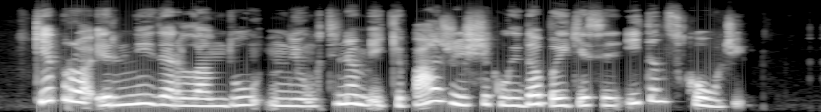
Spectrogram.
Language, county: Lithuanian, Šiauliai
